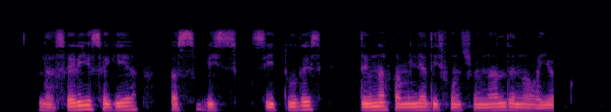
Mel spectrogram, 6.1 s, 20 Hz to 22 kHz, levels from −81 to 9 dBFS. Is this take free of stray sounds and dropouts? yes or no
no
